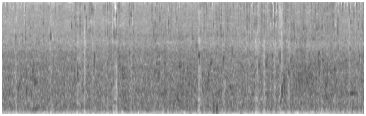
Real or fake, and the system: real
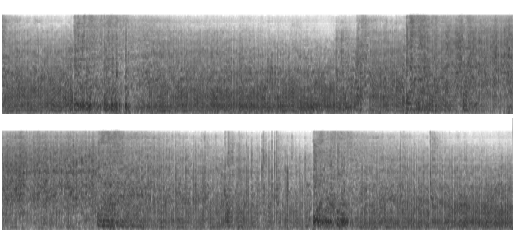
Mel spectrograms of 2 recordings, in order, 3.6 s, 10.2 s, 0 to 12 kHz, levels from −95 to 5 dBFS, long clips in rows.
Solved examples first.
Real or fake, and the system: fake, vocoder, HiFi-GAN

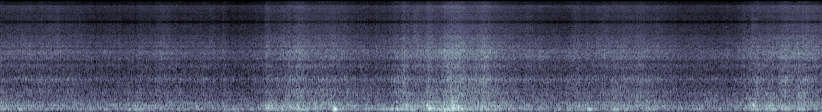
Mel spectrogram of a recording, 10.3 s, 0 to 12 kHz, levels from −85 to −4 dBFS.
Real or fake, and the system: real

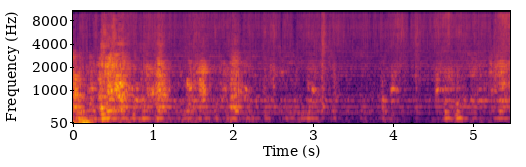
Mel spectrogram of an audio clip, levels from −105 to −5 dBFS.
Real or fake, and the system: fake, vocoder, BigVGAN v2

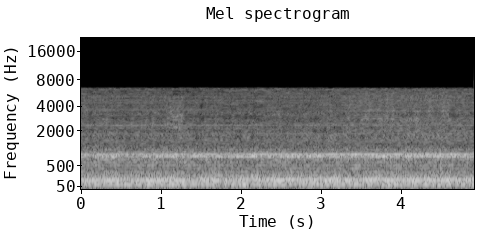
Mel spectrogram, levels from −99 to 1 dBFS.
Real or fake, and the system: fake, vocoder, HiFi-GAN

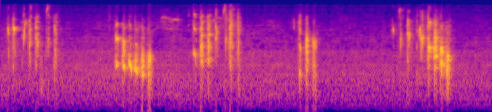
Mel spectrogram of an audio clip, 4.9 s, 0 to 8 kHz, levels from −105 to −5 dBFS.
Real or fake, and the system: fake, vocoder, Vocos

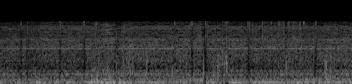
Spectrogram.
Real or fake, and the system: real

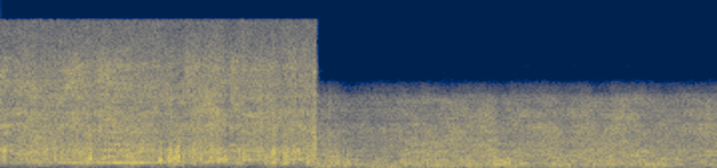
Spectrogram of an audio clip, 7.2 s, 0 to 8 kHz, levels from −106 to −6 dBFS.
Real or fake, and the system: fake, codec, DAC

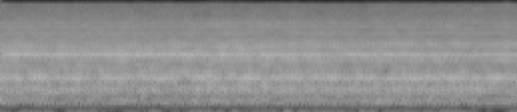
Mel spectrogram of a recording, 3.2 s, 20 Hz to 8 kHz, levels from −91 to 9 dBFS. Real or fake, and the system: fake, vocoder, Vocos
